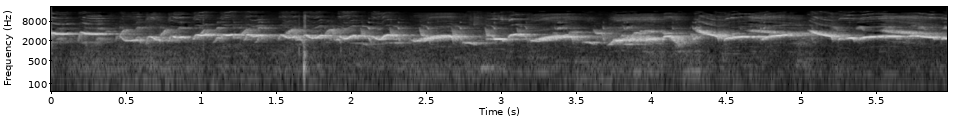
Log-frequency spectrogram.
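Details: Fighting-display song from a tame, big-bodied caged Chinese hwamei: fast chattering warble running into slurred, rising whistles, with one sharp click partway through.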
